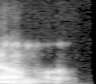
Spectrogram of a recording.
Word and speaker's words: Rama: So it is not Ram, it is Rama.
